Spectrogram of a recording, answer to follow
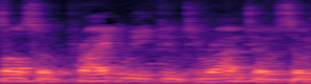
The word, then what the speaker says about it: Toronto: And it's also Pride Week in Toronto. So, it's going to be fun. It's going to be awesome down there. Pronounce it Toronto. Toronto. I'm from there. Oh, thank you. Yeah. It's not Toronto.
